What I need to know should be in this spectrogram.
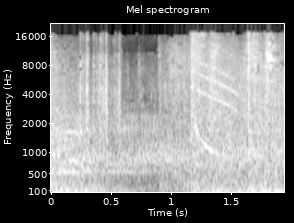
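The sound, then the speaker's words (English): Video-game gunfire rings down a hallway, a loud, dense run of booming, crackling shots and mechanical clatter that barely lets up over two seconds. “Someone's shooting down this hallway.”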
